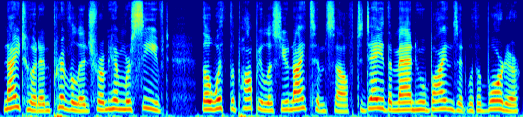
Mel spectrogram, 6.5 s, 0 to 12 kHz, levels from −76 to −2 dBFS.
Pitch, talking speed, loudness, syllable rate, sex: 220 Hz, 200 wpm, -19 LUFS, 5.8 syllables/s, female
